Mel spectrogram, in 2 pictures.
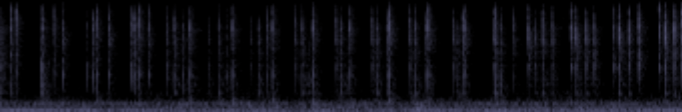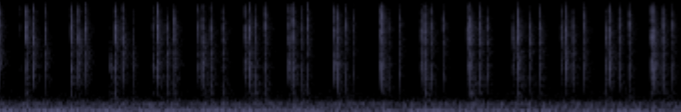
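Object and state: Plastic jar tapped with fingernails.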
